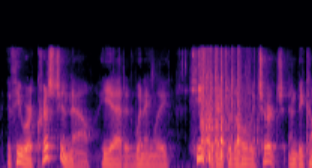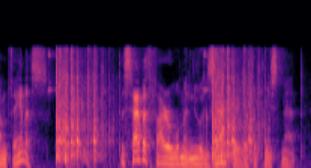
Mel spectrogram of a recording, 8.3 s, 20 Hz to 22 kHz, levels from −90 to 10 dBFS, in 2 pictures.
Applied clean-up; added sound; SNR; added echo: none; Sink (filling or washing); 2 dB; none.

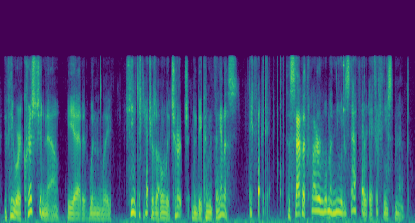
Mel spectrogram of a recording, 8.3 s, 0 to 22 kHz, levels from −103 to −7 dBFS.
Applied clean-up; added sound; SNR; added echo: neural diffusion model UNIVERSE++.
